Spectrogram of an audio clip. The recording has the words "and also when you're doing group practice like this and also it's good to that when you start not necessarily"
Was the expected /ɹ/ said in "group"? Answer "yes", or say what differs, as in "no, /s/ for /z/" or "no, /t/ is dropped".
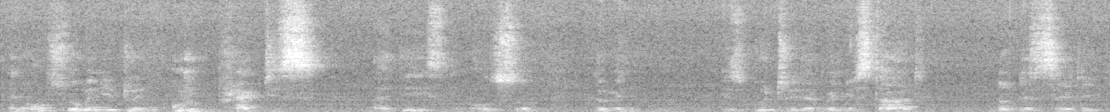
no, /ɹ/ is dropped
